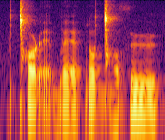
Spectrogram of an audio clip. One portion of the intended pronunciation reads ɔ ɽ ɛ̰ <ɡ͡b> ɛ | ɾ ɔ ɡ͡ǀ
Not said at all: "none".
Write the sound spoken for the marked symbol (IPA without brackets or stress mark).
b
